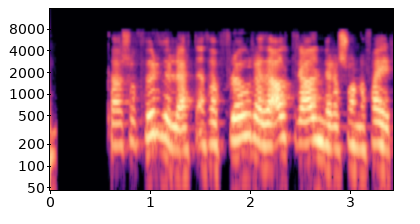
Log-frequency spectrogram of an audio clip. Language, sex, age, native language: Icelandic, female, 40-49, Icelandic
